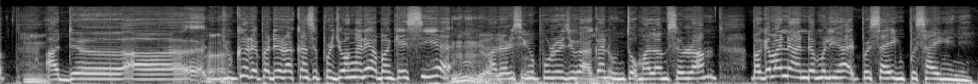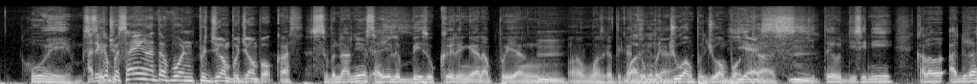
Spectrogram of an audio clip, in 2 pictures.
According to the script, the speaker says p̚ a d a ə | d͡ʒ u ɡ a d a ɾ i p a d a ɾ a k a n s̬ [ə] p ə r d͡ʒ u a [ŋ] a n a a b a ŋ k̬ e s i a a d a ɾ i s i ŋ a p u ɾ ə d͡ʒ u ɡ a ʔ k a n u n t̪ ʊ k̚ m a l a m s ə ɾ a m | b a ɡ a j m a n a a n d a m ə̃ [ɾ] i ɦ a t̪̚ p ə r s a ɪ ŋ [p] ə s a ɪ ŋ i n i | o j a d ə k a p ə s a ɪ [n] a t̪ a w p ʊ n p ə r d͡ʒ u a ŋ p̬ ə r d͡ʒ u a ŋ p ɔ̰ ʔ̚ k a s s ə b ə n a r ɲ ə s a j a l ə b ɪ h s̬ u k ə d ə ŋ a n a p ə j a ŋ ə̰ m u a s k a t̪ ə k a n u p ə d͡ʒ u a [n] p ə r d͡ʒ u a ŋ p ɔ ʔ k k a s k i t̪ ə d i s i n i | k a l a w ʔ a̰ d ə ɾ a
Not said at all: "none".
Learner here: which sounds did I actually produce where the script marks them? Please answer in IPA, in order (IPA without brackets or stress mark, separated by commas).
ə, ŋ, l, p, ŋ, ŋ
